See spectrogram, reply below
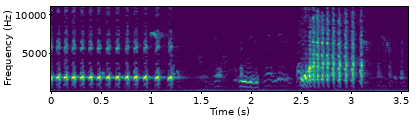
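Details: White-crested Laughingthrush in full song, used as a lure to prompt other birds to sing: a fast run of about a dozen even, ringing notes, varied whistles, then a loud, harsh, chattering burst.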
